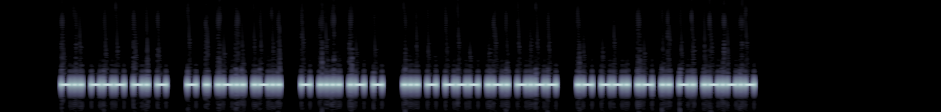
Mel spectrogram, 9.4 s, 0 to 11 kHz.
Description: Morse code, heard as a keyed tone, about 37 wpm, 700 Hz. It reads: DONT TELL THAT STORY AGAIN.
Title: Sentences from Top 1000 Words - Review Part 1 - 40wpm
